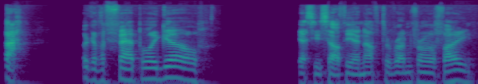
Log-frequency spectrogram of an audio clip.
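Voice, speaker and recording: Man doing a fierce old granny, gruff, blunt, loud, storybook voice. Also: mid-range voice, moderate pace, voice pushed up, close to an everyday voice. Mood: mocking. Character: tough, vulgar, fierce old grandmother.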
